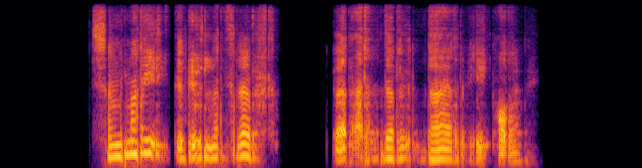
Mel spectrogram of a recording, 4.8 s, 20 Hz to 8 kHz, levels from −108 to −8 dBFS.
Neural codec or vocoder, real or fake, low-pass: codec, 24 kHz, 1 kbps, SNAC; fake; 7.2 kHz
